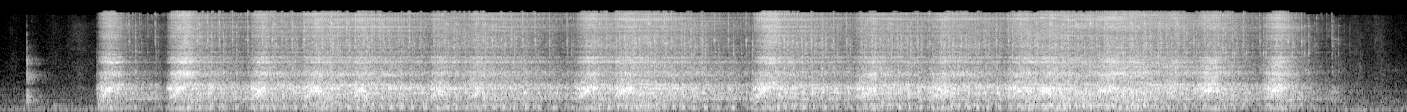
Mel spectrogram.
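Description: A sewing machine runs, its needle stitching rapidly.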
